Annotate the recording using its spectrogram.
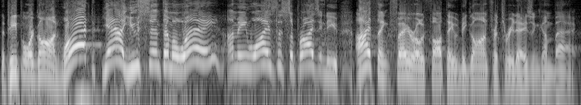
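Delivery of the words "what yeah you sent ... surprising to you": a shocked king caught off guard; startled disbelief. Retold or imitated. Pharaoh hears people are gone.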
